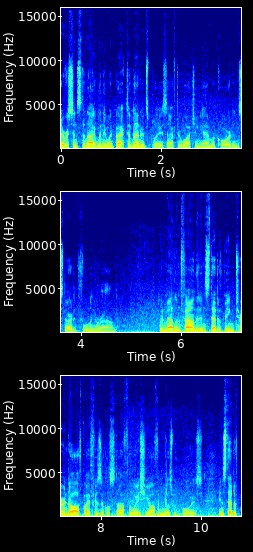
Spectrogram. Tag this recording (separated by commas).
Speech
